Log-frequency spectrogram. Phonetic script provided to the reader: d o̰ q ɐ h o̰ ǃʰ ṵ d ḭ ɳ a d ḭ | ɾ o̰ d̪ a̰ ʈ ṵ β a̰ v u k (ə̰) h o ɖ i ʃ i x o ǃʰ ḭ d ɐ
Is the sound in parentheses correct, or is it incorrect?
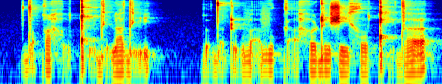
incorrect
